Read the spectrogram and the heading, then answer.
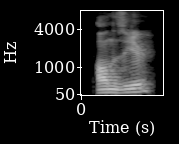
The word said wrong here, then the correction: Al Nassr: I believe it's Al Nassr.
